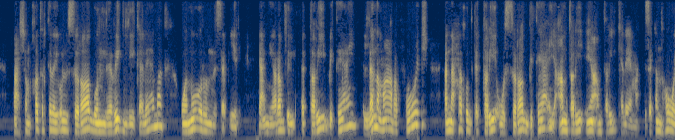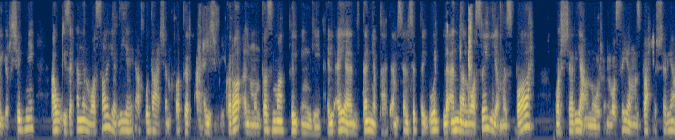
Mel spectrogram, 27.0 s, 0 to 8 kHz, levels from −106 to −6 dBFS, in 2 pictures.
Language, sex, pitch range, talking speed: English, male, 120-150 Hz, 135 wpm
